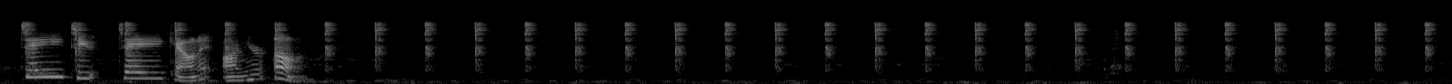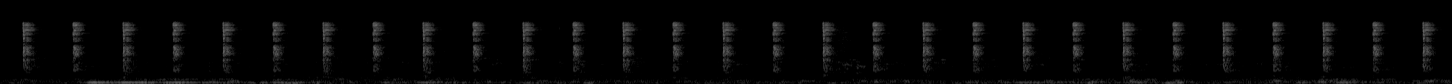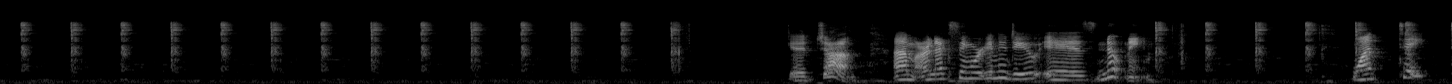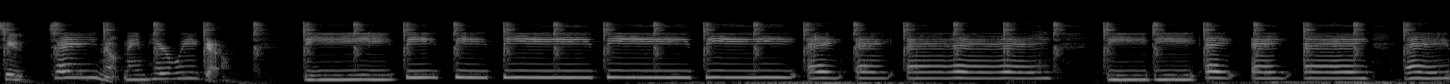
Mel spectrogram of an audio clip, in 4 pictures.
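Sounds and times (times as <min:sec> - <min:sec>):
metronome clicking: 0:00.2 - 0:36.0, 0:40.4 - 0:58.0.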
